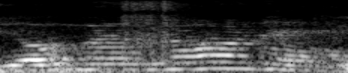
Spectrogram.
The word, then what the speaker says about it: Iovannone: is, and you have to help me pronounce the last name. Iovannone.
